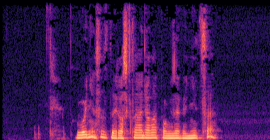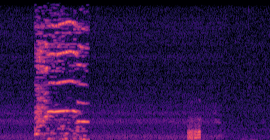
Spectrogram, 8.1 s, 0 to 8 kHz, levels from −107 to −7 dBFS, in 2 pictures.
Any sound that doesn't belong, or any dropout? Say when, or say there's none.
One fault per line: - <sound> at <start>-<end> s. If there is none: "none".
- squeak at 4.6-5.4 s
- laugh at 6.9-7.1 s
